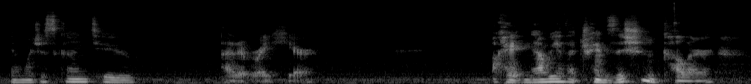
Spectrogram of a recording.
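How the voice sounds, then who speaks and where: A man speaks at a medium pitch and a fairly slow pace, somewhat breathy, with ordinary pitch variation and long, frequent pauses. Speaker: drag queen makeup youtuber. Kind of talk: makeup tutorial. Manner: casual, filler-heavy.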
